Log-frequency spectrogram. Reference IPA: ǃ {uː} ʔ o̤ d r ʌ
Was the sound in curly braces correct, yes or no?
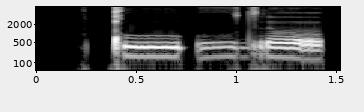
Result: yes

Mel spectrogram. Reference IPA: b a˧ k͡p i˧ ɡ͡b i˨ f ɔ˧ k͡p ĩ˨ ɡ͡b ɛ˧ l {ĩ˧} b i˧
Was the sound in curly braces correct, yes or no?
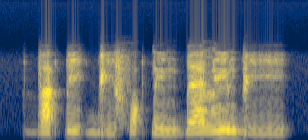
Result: no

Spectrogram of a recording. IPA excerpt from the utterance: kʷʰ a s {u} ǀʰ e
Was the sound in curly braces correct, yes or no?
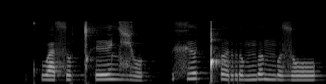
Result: no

